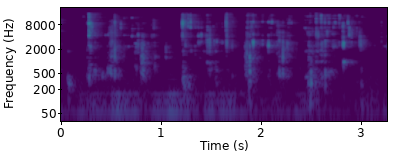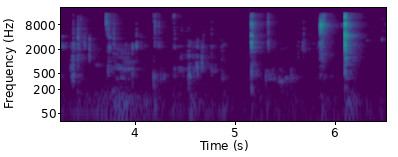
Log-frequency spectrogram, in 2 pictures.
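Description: Close-miked wet chewing of gummy marmalade candy: soft, quick, moist mouth clicks and squishes. A few sharper mouth clicks stand out near the end.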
